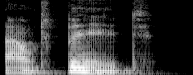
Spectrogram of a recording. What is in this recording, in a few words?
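"outbid", British English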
